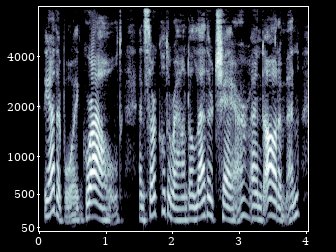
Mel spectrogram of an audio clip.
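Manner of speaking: ordinary delivery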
